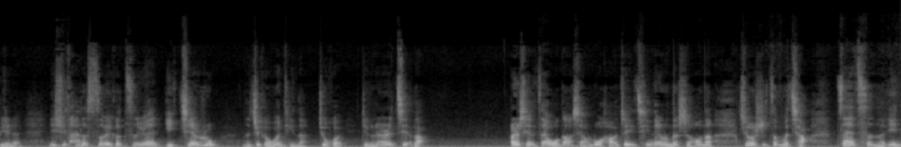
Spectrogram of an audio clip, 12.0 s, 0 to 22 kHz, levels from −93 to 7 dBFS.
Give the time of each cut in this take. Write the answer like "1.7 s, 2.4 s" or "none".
7.5 s, 9.8 s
